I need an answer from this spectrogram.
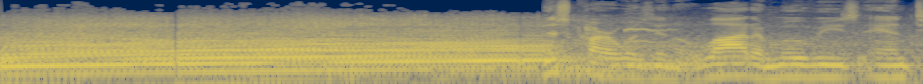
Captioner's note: car engine revs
